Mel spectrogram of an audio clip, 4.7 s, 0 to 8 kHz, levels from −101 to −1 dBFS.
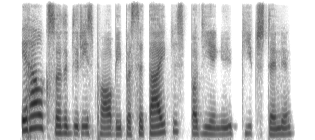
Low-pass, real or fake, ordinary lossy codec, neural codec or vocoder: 7.2 kHz; fake; Opus, 64 kbps; codec, 16 kHz, 0.5 kbps, X-Codec, HuBERT features, trained on balanced general audio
